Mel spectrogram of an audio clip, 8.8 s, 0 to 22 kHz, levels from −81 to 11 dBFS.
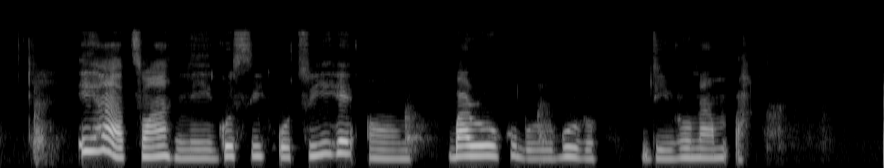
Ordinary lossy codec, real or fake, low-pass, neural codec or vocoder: Opus, 32 kbps; real; 10.8 kHz; none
